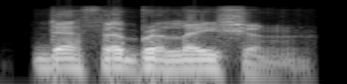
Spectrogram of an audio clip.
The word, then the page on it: defibrillation: British English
